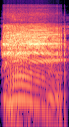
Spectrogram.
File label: Hit, Vocal; retro arcade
